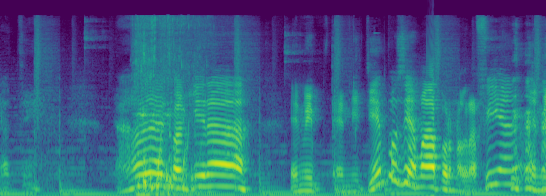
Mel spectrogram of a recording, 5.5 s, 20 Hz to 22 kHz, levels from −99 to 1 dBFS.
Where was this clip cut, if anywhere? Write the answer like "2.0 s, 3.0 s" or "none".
none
